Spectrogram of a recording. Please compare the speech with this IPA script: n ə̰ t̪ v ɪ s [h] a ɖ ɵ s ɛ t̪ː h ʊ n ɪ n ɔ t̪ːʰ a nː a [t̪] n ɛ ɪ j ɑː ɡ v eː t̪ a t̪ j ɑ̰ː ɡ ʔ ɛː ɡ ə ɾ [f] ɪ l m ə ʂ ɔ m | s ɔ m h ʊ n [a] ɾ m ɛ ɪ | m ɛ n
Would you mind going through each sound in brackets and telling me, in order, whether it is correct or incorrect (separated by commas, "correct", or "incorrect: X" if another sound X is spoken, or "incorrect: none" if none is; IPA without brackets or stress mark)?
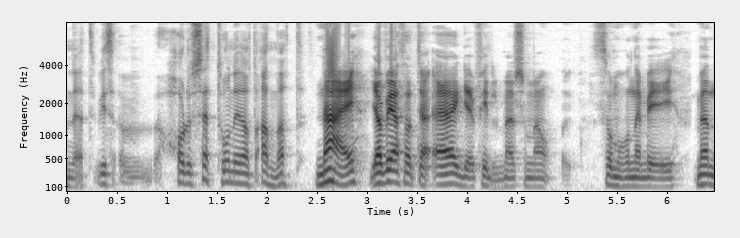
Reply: correct, correct, correct, incorrect: æ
